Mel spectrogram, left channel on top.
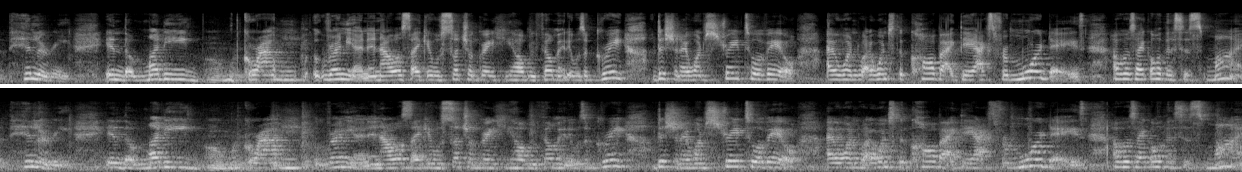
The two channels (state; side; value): normal; both; correlation 0.30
